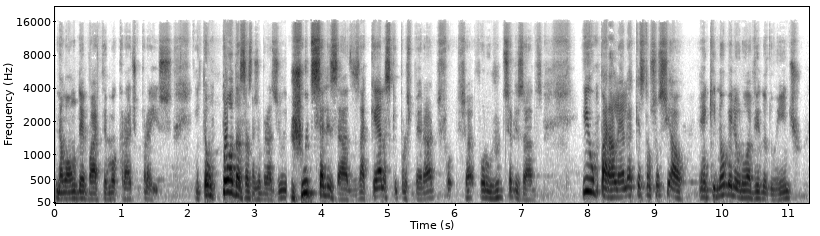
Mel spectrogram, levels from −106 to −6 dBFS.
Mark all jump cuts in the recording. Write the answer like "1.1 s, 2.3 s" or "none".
2.9 s, 3.5 s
